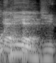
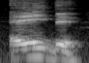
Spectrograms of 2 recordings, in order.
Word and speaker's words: Heide: Ou Reide, qual é a pronúncia correta? Eide.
